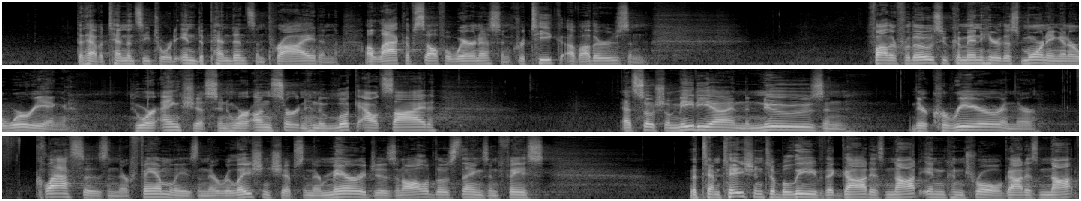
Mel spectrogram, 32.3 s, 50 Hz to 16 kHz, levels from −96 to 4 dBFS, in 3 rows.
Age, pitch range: 40-59, 115-140 Hz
